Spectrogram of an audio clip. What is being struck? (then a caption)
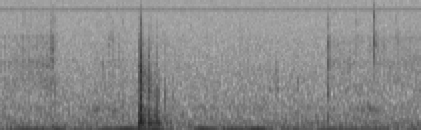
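Bar of soap scraped with a steel blade. A hand-held solid rectangular bar of soap, with a red outer layer and a black-and-white striped core, is shaved and scraped with the steel blade of a yellow utility knife. Soft, dry scraping and faint ticks sit over a low steady hum. One louder, crisp shaving stroke stands out near the middle, followed by a few light clicks.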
